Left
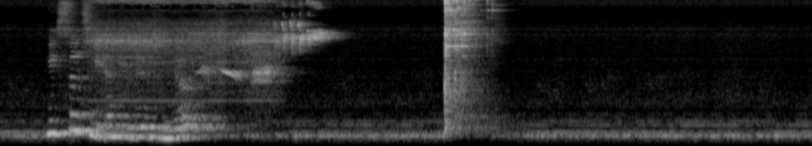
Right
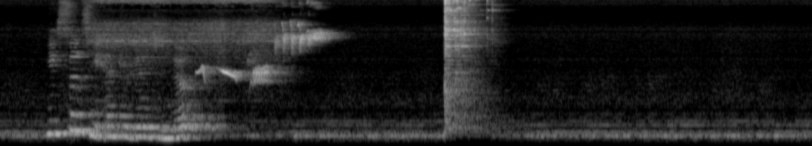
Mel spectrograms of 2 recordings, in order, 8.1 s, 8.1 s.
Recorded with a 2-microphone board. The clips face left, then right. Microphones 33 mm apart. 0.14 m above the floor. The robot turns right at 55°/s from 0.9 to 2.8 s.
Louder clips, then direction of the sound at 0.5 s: Left 3 dB; 10° right (ahead or behind).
